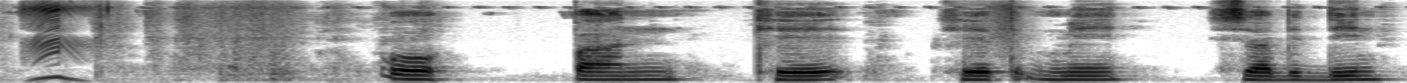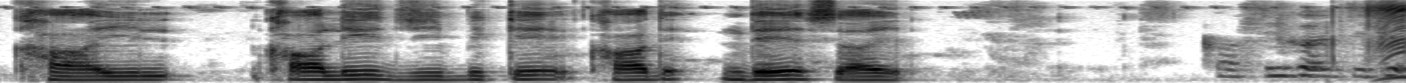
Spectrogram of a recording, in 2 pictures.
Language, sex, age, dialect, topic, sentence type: Maithili, male, 25-30, Bajjika, agriculture, statement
